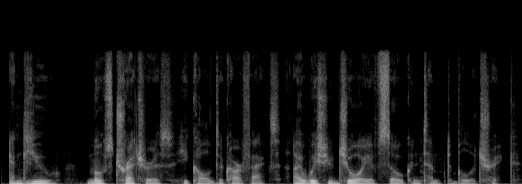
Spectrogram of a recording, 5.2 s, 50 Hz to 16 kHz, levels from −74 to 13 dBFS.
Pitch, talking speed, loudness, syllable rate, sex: 95 Hz, 195 wpm, -19 LUFS, 5.1 syllables/s, male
